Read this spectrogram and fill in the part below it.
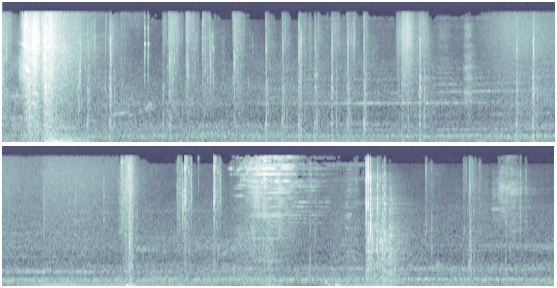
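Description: Footsteps crunch on stone and gravel.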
